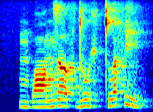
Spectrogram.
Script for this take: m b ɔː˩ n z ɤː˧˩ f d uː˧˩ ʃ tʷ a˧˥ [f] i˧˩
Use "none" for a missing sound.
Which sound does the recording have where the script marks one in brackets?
f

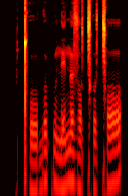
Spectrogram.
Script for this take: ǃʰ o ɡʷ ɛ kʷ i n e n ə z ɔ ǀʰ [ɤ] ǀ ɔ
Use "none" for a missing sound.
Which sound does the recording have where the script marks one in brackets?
ɤ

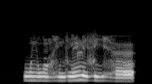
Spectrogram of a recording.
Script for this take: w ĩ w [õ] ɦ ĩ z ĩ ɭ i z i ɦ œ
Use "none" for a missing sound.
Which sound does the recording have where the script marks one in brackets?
õ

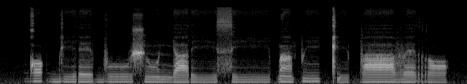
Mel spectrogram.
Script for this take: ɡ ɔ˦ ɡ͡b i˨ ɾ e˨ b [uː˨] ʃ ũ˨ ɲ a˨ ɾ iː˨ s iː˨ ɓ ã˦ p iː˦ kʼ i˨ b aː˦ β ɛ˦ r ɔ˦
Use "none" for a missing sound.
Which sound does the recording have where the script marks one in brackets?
uː˨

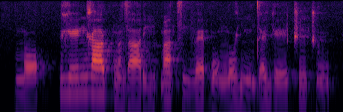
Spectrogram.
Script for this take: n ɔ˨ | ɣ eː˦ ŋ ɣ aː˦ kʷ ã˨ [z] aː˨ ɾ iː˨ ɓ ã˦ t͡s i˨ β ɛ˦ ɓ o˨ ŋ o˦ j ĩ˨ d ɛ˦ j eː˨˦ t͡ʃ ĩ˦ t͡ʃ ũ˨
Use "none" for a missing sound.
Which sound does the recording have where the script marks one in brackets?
z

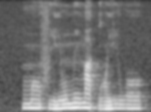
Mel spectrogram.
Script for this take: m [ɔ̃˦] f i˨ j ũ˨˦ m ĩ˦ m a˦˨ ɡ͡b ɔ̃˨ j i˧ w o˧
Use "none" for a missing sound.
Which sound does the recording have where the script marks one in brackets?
ɔ̃˧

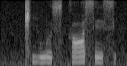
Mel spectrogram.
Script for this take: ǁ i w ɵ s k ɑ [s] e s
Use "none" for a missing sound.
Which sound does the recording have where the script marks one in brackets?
s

